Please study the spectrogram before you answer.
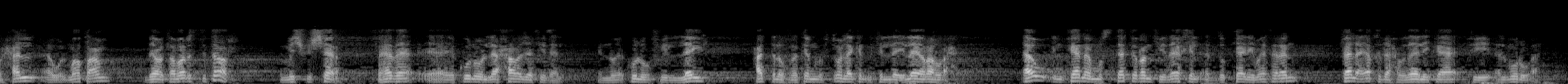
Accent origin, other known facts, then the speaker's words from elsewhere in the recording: Alexandria, Alexandria Governorate, Egypt; مثلا عندنا في الإسكندرية، يمكن مش موجودة في أماكن تانية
